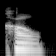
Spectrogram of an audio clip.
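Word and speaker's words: хъæу: То есть в дигорском будет «гау» — село, а в иронском «кау».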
